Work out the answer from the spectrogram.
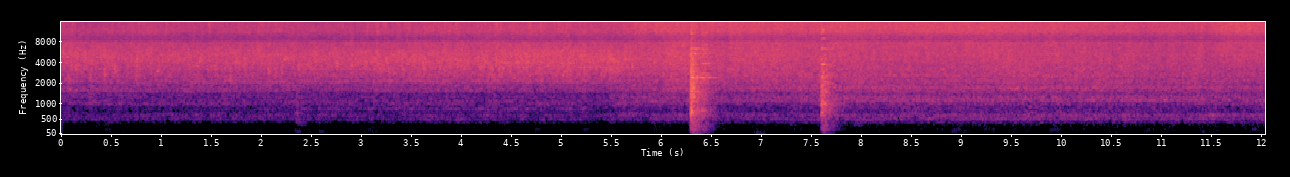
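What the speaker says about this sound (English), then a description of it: "I'm going to just go ahead and throw my onions in" Onions sizzle in melted butter and bacon grease in a pan, a steady bright hiss throughout with two brief clattering bumps partway through, close and without talk.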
